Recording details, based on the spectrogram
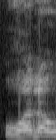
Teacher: ولو میں واولین سے نرم آواز کے ساتھ جلد پڑھیں گے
